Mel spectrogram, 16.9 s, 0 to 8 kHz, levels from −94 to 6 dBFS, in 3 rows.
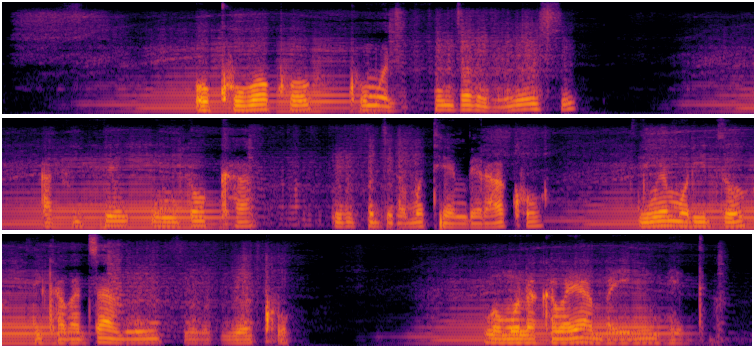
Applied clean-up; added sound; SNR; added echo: neural mask model RNNoise.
